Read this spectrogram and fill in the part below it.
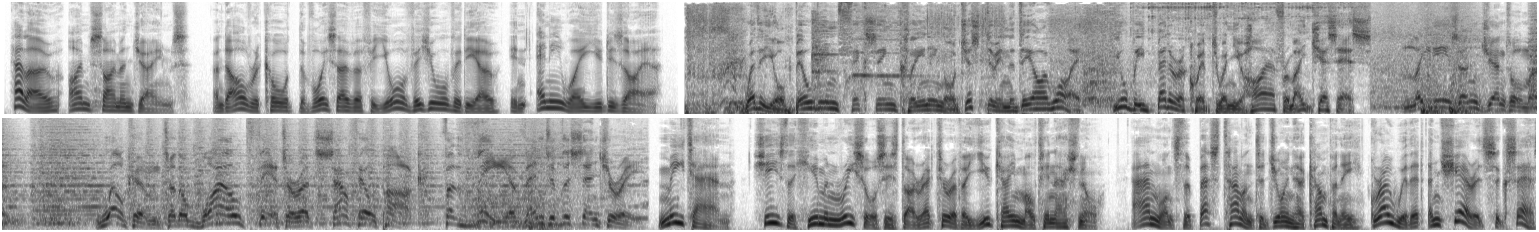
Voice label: EN BE voicesample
